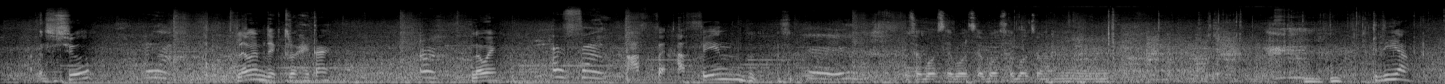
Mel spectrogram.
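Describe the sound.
Steady low engine drone and rumble inside a moving bus carrying a man's wife and small daughter to a border crossing, with several people talking loudly and overlapping throughout, a constant busy chatter over the vehicle noise.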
